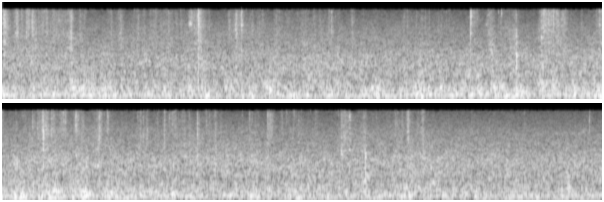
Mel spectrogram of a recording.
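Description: Faint, scattered snips of scissors cutting thin paper strips, a few soft clicks at irregular intervals over a low steady hiss.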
